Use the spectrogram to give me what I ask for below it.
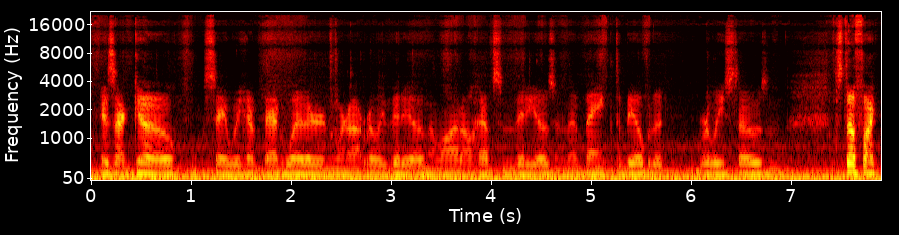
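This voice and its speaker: With music in the background and audible room echo, a man with a Southern US accent talks fairly quickly in a very deep, low, flat monotone. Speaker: homesteading vlogger. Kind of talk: casual vlog talk. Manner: loud.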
